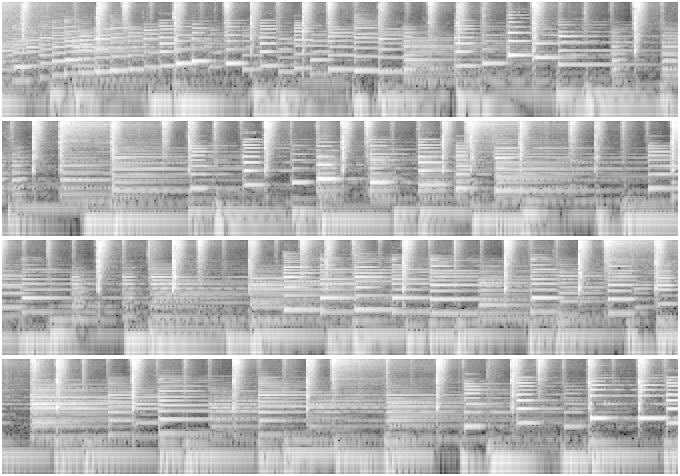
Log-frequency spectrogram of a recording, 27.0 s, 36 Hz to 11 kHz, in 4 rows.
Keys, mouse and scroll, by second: 0.0-0.3 scroll up 2, 0.9-2.0 scroll down 4, 3.1-4.2 drag, 5.3 click, 6.0 click, 6.6-8.7 drag, 9.0-9.6 scroll up 3, 9.9-10.3 scroll down 1, 10.4-12.6 drag, 12.7-13.1 scroll down 1, 13.2-17.0 drag, 17.1 scroll down 1, 17.8-19.0 drag, 19.3-20.7 drag, 22.1 click, 23.6-24.8 scroll up 3, 25.7 click, 26.4-27.0 drag.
